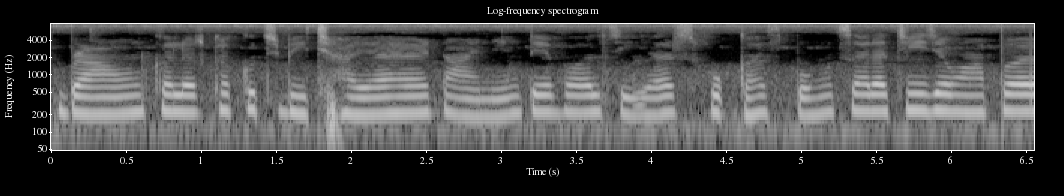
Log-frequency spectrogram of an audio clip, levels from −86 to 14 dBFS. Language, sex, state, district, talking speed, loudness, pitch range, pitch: Hindi, female, Odisha, Sambalpur, 135 wpm, -17 LUFS, 205-230 Hz, 220 Hz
